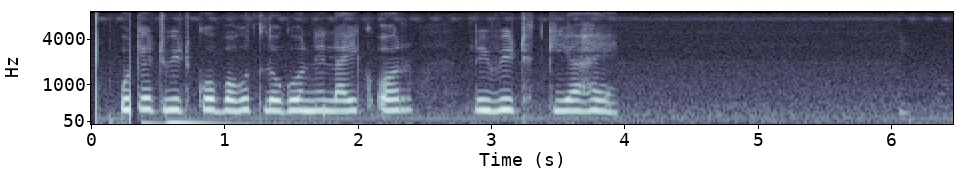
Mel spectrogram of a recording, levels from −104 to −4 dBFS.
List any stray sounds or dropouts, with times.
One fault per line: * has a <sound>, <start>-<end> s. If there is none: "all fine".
all fine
